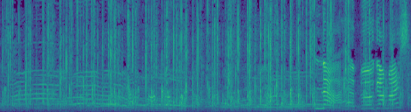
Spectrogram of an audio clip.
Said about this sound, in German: Wie gefällt Ihnen der Beifall?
